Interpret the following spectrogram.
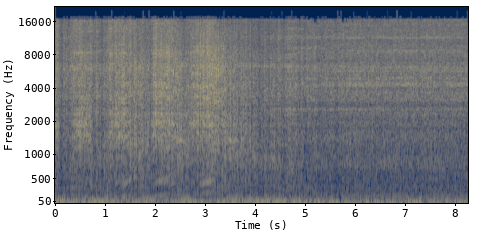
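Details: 1976 Mercury Marquis, revived after a no-spark no-start fault; stalled earlier at too-low idle: deep rumble briefly picks up revs, then settles into a steady, even idle with no stumbling.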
